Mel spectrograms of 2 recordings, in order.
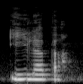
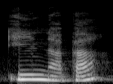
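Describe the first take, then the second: First: The 'ne' is dropped in a reduced form. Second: The full form is said with 'ne'.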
